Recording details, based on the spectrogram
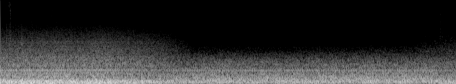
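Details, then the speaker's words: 2021 Mazda3 Turbo, 2.5L turbo four-cylinder with 6-speed automatic, about 5 years old: steady low constant-pitch drone under road noise at highway speed, a drone also heard in other Mazdas. "So, if you watched my last video on my car, you'll know I complain a lot about this droning noise it makes on the highway at"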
